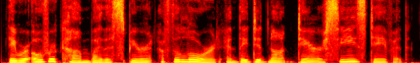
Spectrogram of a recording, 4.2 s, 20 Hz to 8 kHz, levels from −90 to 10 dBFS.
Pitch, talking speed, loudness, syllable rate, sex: 195 Hz, 230 wpm, -18 LUFS, 6.0 syllables/s, female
